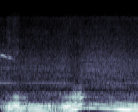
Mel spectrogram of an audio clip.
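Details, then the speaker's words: Mazda Miata warmed up to temperature and revved: it rises and falls smoothly with a deep, even exhaust note, nice and smooth without being too loud, no misfire or rattle. Healthy. "it's got a pretty good sound. That's nice and smooth without being too loud."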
